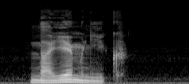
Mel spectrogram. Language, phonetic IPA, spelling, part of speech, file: Polish, [naˈjɛ̃mʲɲik], najemnik, noun, Pl-najemnik.ogg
